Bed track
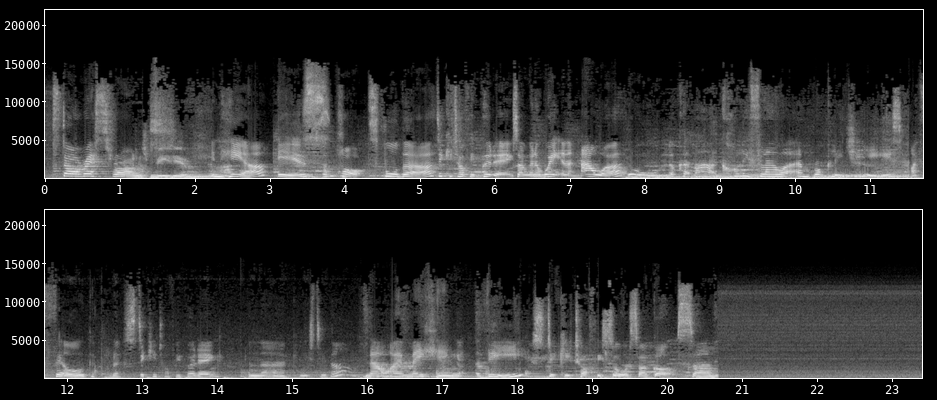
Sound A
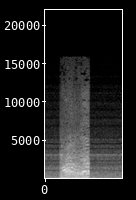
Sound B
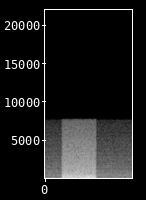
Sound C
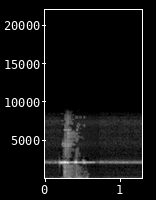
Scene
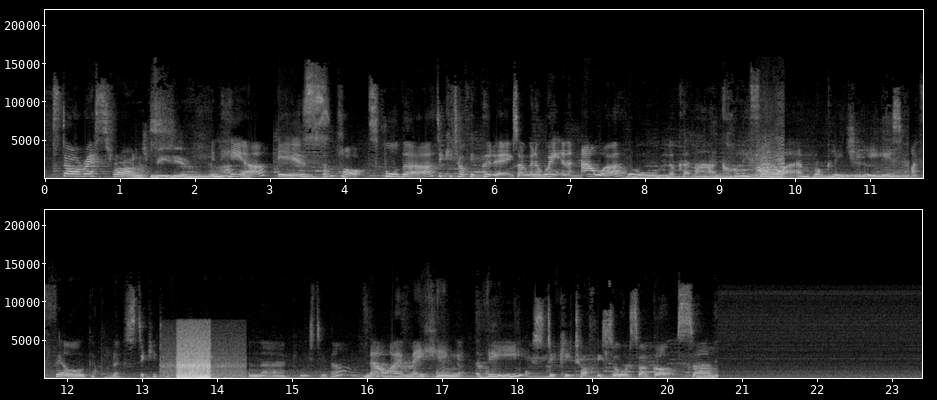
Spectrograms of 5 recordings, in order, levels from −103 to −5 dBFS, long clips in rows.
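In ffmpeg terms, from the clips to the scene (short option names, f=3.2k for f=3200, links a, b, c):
-filter_complex "[0:a]volume=-16dB[a];[2:a]equalizer=f=1.7k:w=3.5:g=8.5[b];[1:a]atrim=end=1.03,asetpts=PTS-STARTPTS,volume=-13.5dB,afade=t=in:d=0.004:c=hsin,afade=t=out:st=1.026:d=0.004:c=hsin,adelay=9270[c];[b]atrim=end=1.16,asetpts=PTS-STARTPTS,volume=-2dB,afade=t=in:d=0.004:c=hsin,afade=t=out:st=1.156:d=0.004:c=hsin,adelay=13240[d];[a][c][d]amix=inputs=3:normalize=0"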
